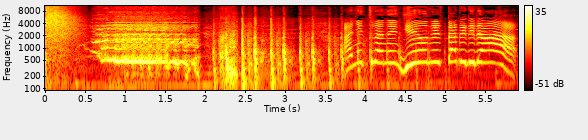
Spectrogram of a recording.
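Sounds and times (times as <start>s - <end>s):
whip cracking: 0.0s - 0.6s, 2.1s - 3.8s
horse whinnying: 0.6s - 2.5s
hoofbeats of a horse galloping away: 1.6s - 5.7s.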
